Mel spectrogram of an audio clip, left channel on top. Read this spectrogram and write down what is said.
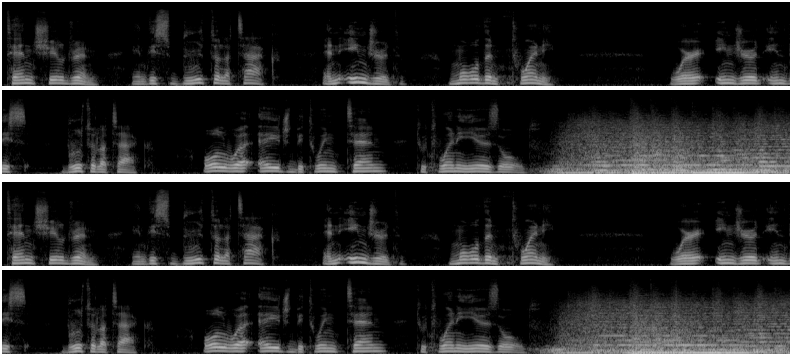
10 children in this brutal attack and injured more than 20 were injured in this brutal attack. All were aged between 10 to 20 years old.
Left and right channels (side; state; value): both; normal; correlation 0.83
